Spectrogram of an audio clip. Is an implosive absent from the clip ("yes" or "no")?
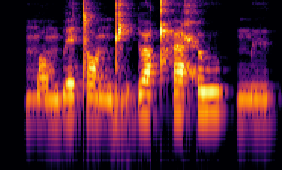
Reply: no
